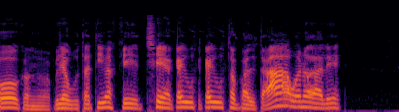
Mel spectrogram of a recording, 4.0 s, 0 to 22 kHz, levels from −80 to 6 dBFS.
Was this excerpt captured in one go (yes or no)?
no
